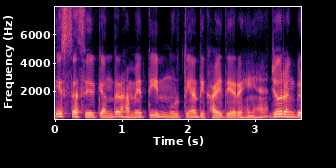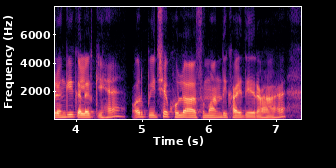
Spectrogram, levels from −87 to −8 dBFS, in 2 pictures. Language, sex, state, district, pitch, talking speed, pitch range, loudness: Hindi, male, Bihar, Bhagalpur, 150 Hz, 210 wpm, 130-160 Hz, -19 LUFS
